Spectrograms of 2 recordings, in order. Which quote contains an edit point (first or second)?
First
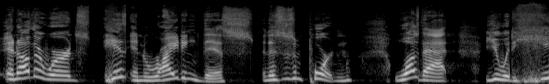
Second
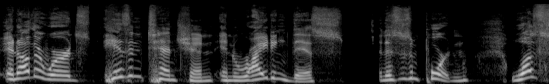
first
